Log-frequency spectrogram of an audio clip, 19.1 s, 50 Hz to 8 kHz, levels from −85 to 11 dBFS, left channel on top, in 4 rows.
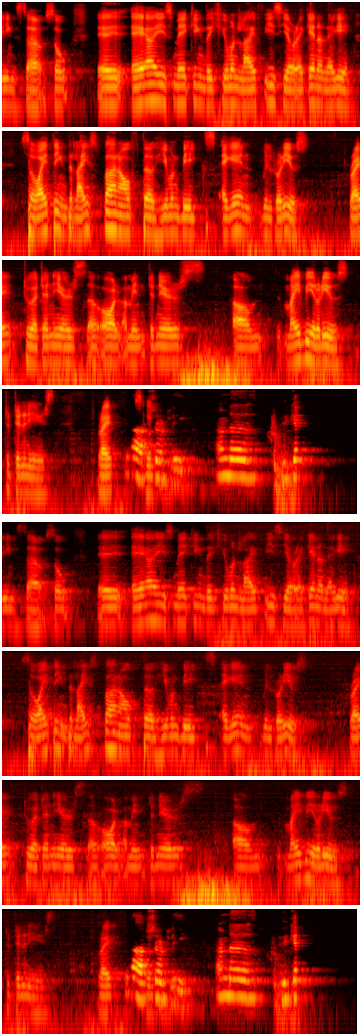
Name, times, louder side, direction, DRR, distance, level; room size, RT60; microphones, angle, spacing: voice 1, 0.0-4.7 5.0-8.8 9.4-12.2 12.6-15.0 15.6-15.8 16.2-16.3 17.9-18.3, left 7 dB, 65° left, 0.4 m, -29 dB
sound 1, 2.7-16.0, left 1 dB, 75° right, 3.1 m, -41 dB
voice 2, 16.0-16.9 17.2-18.3, right 1 dB, 45° right, 0.7 m, -27 dB
17.0 x 7.7 x 2.3 m
head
